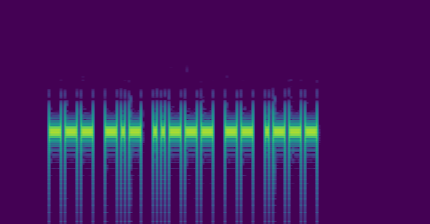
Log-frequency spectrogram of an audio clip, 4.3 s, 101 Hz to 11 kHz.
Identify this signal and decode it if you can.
Morse code, heard as a keyed tone, about 30 wpm, 700 Hz. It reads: OK2MJ
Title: DXCC-100 Call Signs - 5 Characters - 30wpm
